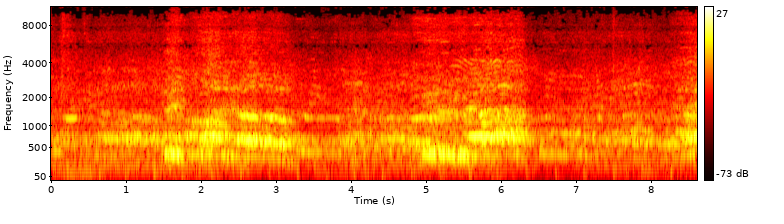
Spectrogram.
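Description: A large stadium crowd sings loudly together, echoing under the roof, swelling and dipping in waves.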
